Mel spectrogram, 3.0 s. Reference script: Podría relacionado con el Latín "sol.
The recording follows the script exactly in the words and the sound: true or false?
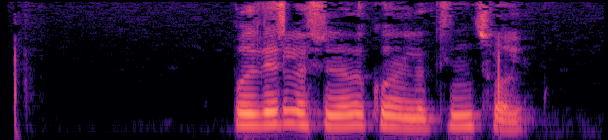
true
